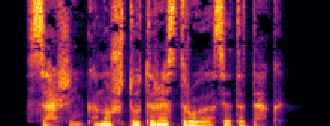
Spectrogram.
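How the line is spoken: Hissing. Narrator (Russian): зашипела его матушка

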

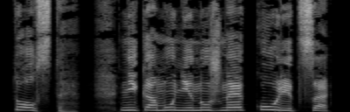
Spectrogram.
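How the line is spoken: Screaming. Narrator (Russian): завопила она

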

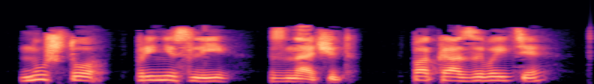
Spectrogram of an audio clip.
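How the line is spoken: Said calmly. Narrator (Russian): спокойно сказал хозяин

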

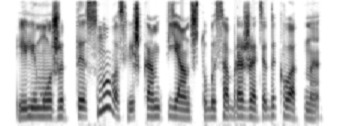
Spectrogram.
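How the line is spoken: Hissed through teeth. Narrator (Russian): процедил парень

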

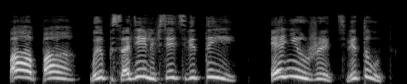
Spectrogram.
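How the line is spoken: Shout. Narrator (Russian): Саша закричал

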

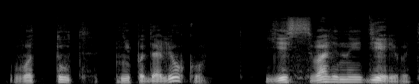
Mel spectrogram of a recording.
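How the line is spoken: Quiet repetition. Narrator (Russian): тихо повторил Сергей

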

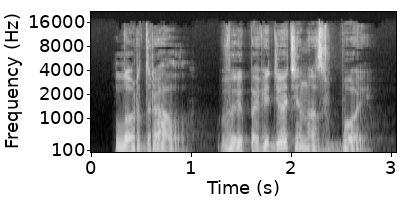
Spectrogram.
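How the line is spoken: Plain. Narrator (Russian): спросил Бенджамин

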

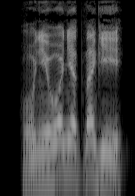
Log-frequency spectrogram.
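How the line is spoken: Shout. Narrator (Russian): прокричал

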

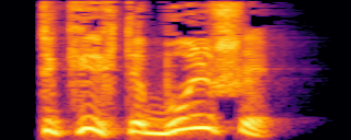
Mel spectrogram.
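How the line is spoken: Exclaimed. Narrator (Russian): воскликнул Лас

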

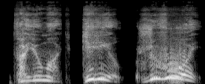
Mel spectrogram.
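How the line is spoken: Startled astonished whisper. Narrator (Russian): вздрогнув, но также шепотом изумился Макаров

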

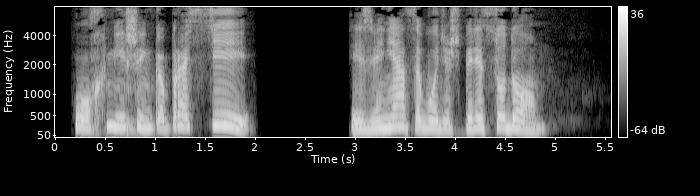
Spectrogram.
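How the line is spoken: Said through teeth. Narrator (Russian): Процедил Зорин

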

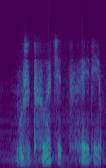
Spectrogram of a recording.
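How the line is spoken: Quiet. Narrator (Russian): тихо сказал он

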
